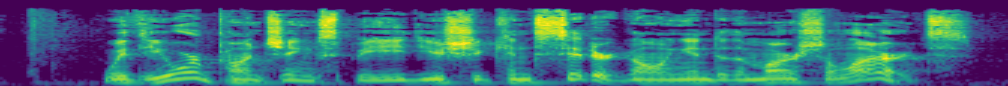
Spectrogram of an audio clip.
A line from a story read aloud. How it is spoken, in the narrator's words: Kevin said sarcastically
